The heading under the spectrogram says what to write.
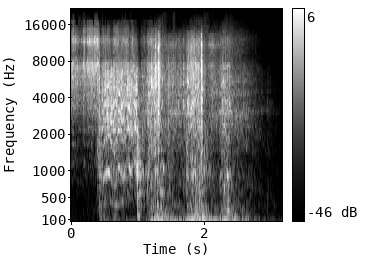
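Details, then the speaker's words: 1971 Plymouth Satellite 318 with a newly fitted Thermoquad, started on starter fluid: rough, uneven firing and sputtering bursts, then it dies, with heavy smoke; suspected diesel mixed into the petrol. "What's all the smoke? Maybe the bad gas. Oh my gosh. What happened? I don't know. You sure that wasn't diesel? Why would there be diesel? Because I bought diesel to put in the tractor."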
